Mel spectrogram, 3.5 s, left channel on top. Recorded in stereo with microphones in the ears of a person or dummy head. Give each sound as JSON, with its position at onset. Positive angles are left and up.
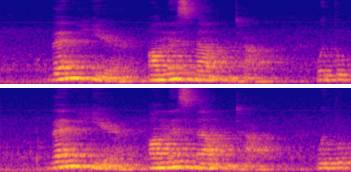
{"t": 0.5, "sound": "a woman speaking", "side_deg": 30, "distance_m": 1.9}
